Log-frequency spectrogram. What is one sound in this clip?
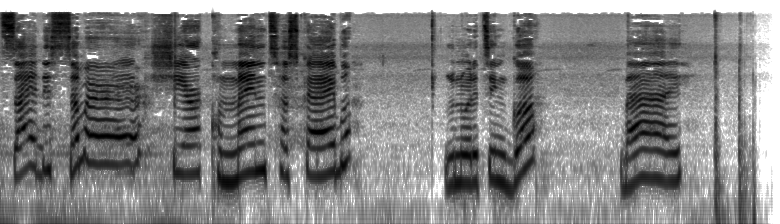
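A young girl talks excitedly close to the microphone.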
